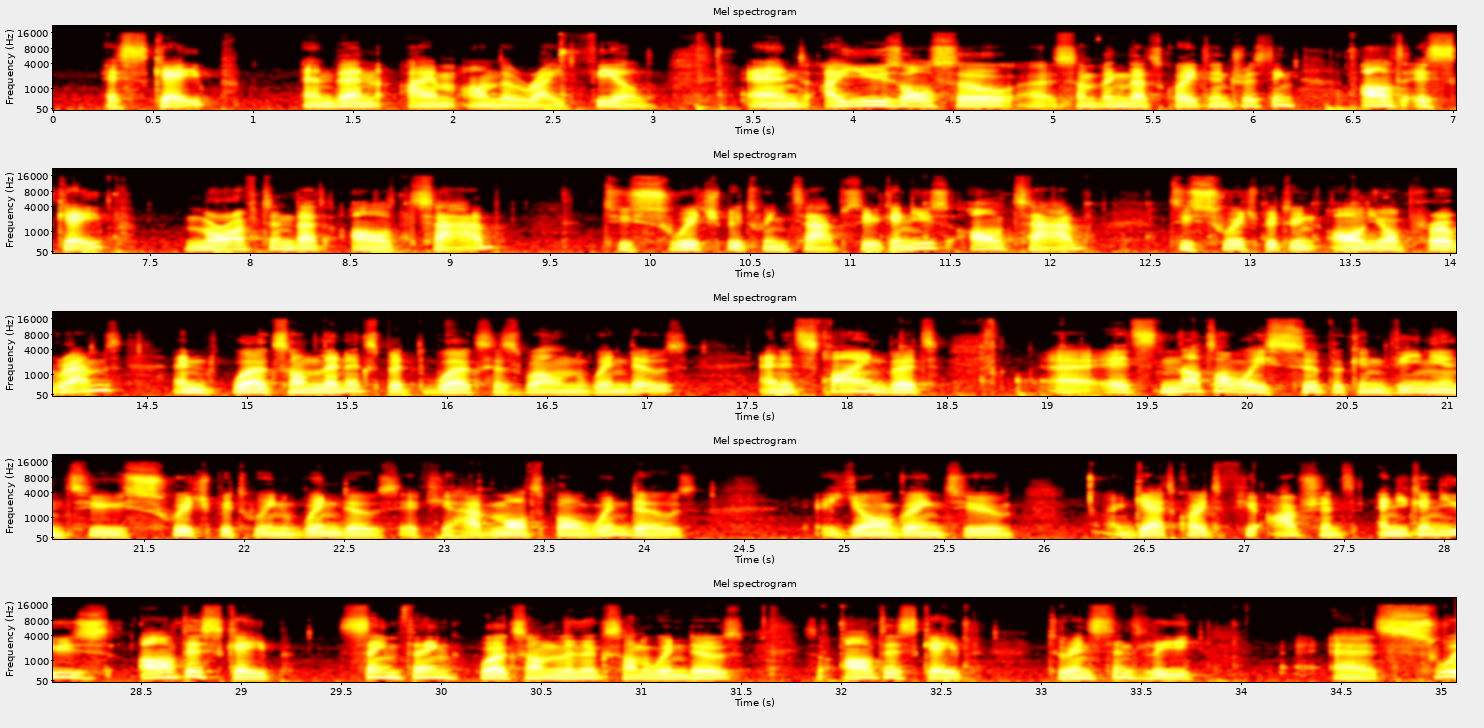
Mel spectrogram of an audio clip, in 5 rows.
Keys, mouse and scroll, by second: 0.3 Escape, 2.7 alt+Escape, 3.5 alt+Escape, 6.6 Escape, 7.4 Escape, 7.9 alt+Tab, 8.7 alt+Tab, 11.2 Tab, 17.8 alt+shift+Tab, 23.0 alt+Tab, 32.1 Escape, 32.7 Escape, 33.6 Escape, 34.9 alt+shift+Escape.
